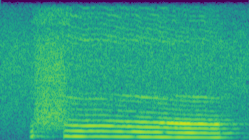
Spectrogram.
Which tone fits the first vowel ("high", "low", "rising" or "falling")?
falling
